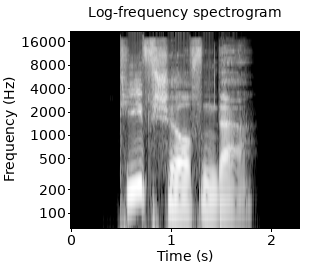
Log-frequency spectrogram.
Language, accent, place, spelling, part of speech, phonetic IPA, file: German, Germany, Berlin, tiefschürfender, adjective, [ˈtiːfˌʃʏʁfn̩dɐ], De-tiefschürfender.ogg
- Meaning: 1. comparative degree of tiefschürfend 2. inflection of tiefschürfend: strong/mixed nominative masculine singular 3. inflection of tiefschürfend: strong genitive/dative feminine singular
